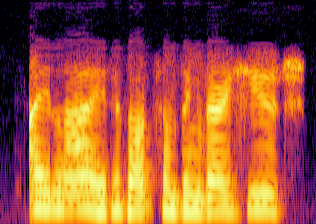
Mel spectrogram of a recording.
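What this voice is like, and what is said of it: Sad, subdued voice. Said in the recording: “You sound a little sad.”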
